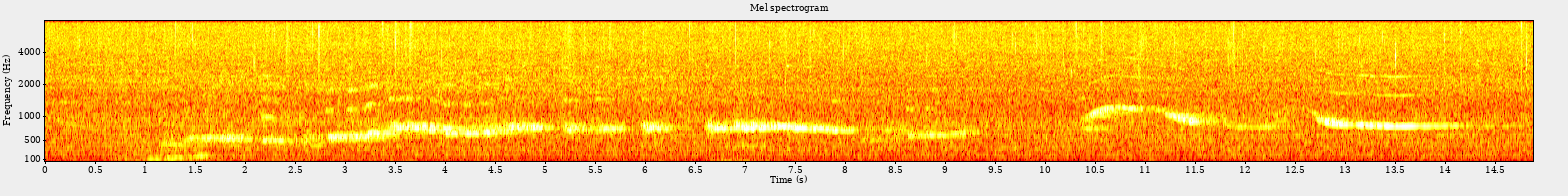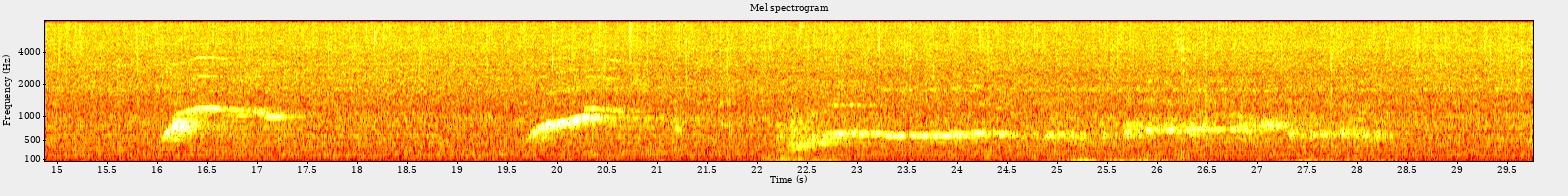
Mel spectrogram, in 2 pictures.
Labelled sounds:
3.4	4.0	humpback whale, 0.78 to 1.6 kHz
4.6	5.0	humpback whale, 0.78 to 0.91 kHz
6.9	7.6	humpback whale, 0.78 to 0.91 kHz
10.4	11.7	humpback whale, 0.81 to 1.3 kHz
12.6	13.7	humpback whale, 0.78 to 2.4 kHz
16.1	17.3	humpback whale, 0.78 to 3.7 kHz
19.8	20.7	humpback whale, 0.78 to 1.3 kHz
22.7	23.1	humpback whale, 1.2 to 1.3 kHz
25.7	26.1	humpback whale, 0.78 to 0.94 kHz
27.0	27.3	humpback whale, 0.78 to 0.94 kHz

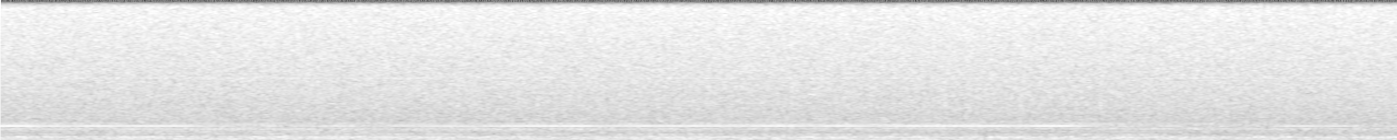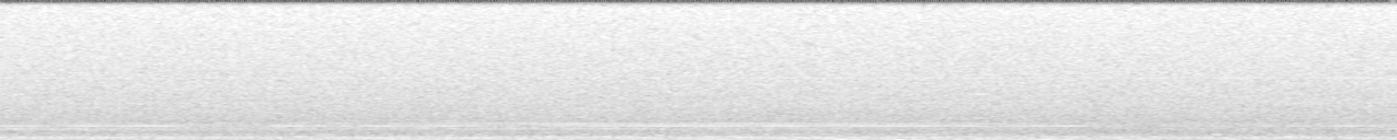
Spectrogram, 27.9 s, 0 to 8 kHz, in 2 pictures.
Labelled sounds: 1.0	1.4	vessel noise, 0.80 to 0.96 kHz

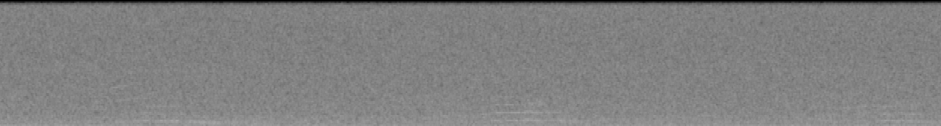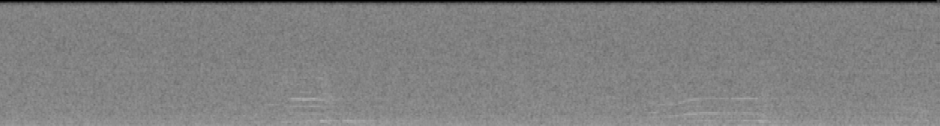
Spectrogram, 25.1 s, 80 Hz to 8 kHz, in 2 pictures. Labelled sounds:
6.6	7.0	humpback whale, 0.93 to 1.0 kHz
16.4	16.9	humpback whale, 1.7 to 1.9 kHz
21.6	22.7	humpback whale, 0.80 to 2.0 kHz

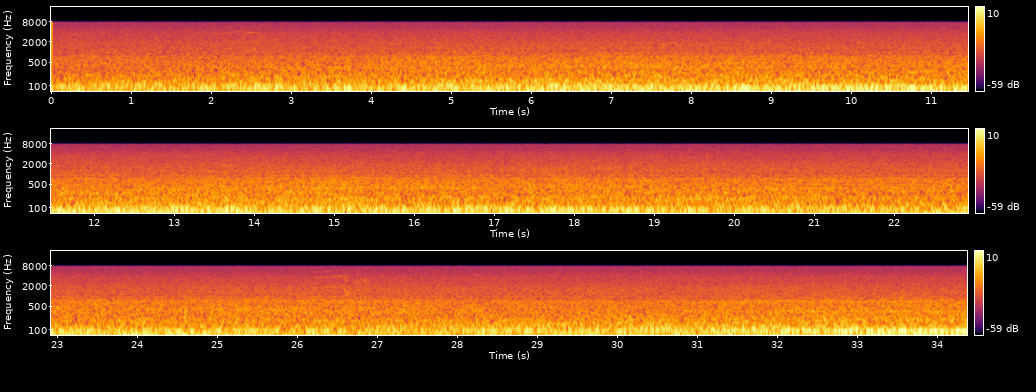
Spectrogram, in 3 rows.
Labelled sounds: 26.2	26.6	killer whale, northern resident, G clan, GG subclan, call N28, 1.8 to 6.0 kHz

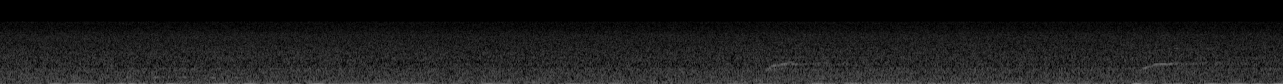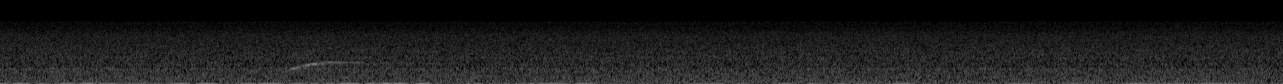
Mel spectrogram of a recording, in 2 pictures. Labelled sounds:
7.7	8.0	humpback whale, 0.80 to 1.1 kHz
11.4	11.8	humpback whale, 0.80 to 1.1 kHz
15.7	16.3	humpback whale, 0.80 to 1.1 kHz

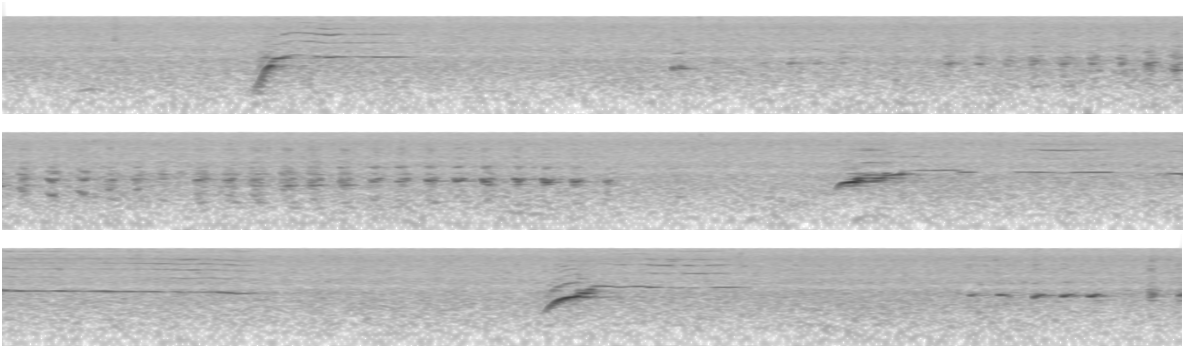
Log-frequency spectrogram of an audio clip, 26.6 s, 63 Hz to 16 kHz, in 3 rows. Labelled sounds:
1.9	3.0	humpback whale, 0.78 to 4.3 kHz
15.2	17.2	humpback whale, 0.78 to 6.7 kHz
17.5	19.6	humpback whale, 0.78 to 7.0 kHz
22.0	23.2	humpback whale, 0.78 to 6.9 kHz

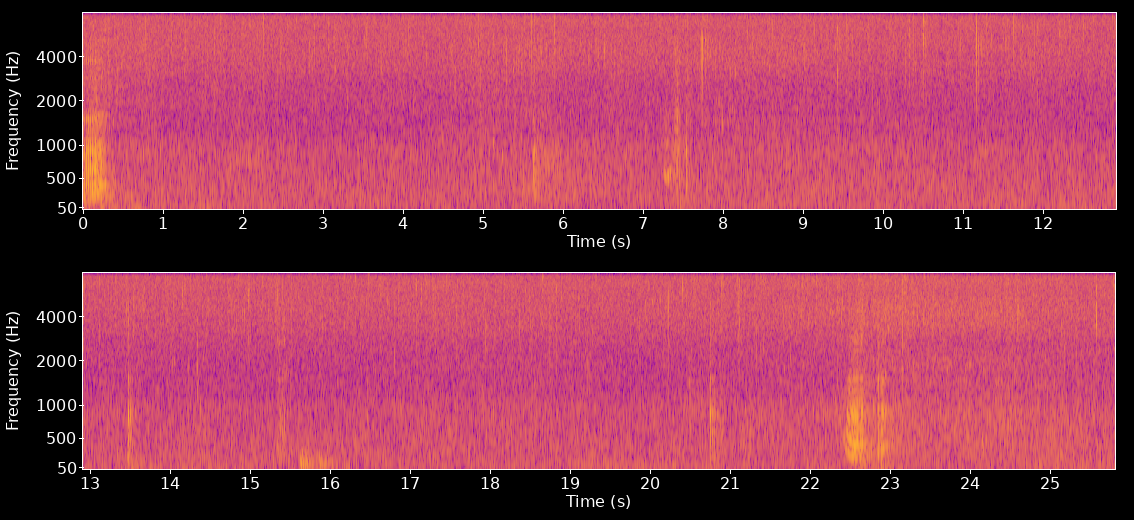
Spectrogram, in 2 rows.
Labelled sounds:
0.0	0.3	croaking sound likely from a nearby submerged object, 1.4 to 1.7 kHz

